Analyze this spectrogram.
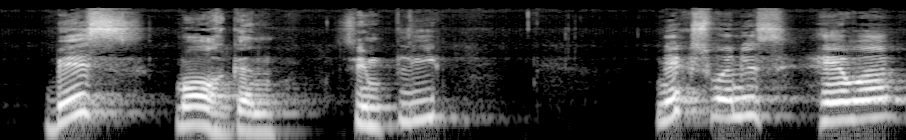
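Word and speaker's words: bis morgen: see you so see you tomorrow will be pronounced is base Morgan base Morgan simply next one is hammer nice day it's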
